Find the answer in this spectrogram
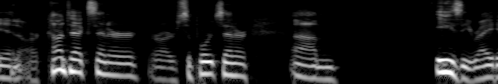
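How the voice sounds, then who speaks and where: A man's normal speaking voice with an American accent, fairly high pitch and ordinary pitch variation, at a fairly slow pace with big swings in loudness, in a dry sound with no echo over a quiet background. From American South. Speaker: podcast guest, chief customer officer. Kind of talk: interview answer. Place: home room. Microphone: video call.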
